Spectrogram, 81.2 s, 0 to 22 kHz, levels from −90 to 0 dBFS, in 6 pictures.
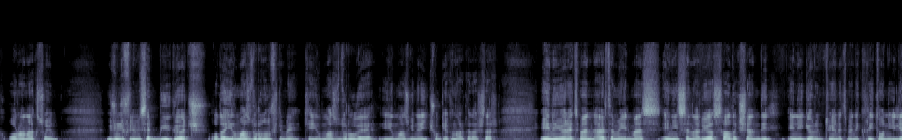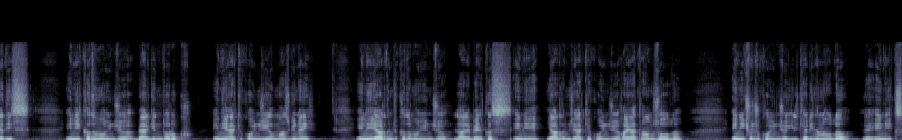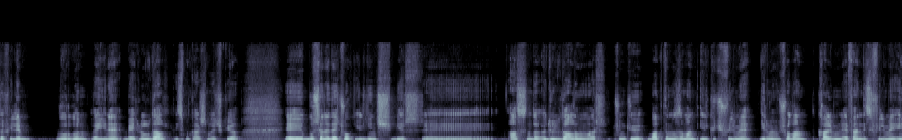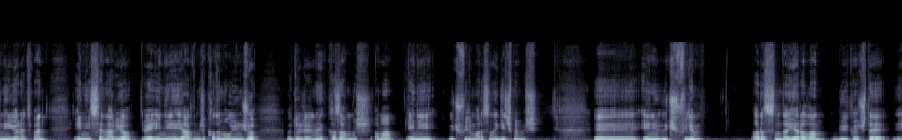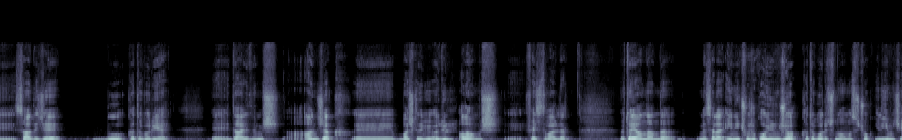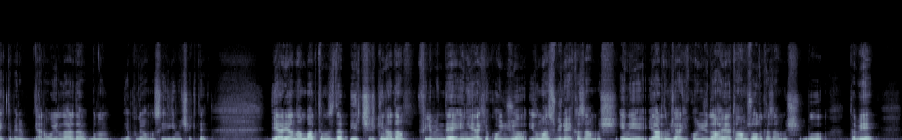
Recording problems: none

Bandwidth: 15 kHz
